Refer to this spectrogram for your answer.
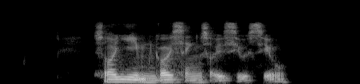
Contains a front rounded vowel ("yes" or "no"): no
